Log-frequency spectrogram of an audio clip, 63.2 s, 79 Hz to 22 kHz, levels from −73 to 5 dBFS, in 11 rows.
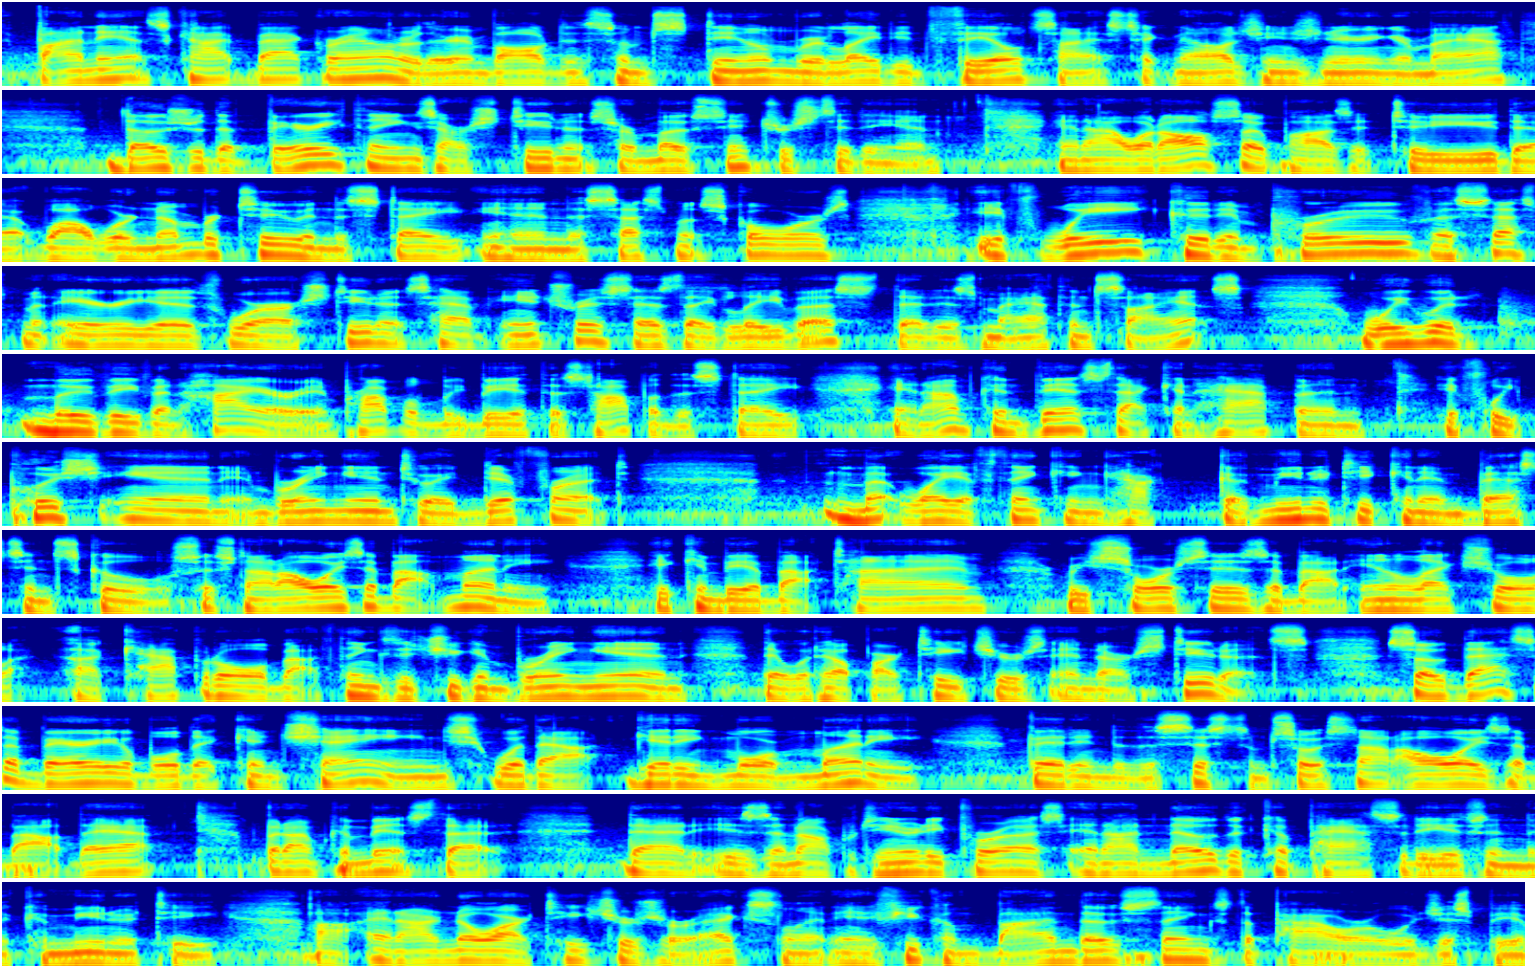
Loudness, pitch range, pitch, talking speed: -19 LUFS, 100-120 Hz, 110 Hz, 180 wpm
